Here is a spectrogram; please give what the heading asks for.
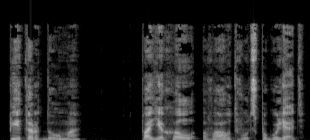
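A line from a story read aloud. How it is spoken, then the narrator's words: Low-voiced question. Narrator (Russian): он спросил низким голосом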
